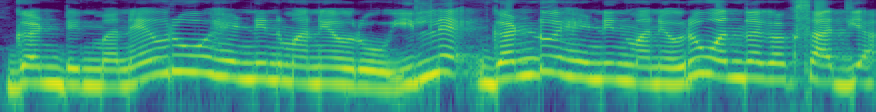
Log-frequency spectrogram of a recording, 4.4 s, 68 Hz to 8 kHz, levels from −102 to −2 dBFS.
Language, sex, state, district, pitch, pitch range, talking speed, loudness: Kannada, female, Karnataka, Shimoga, 265 Hz, 225-305 Hz, 110 wpm, -14 LUFS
